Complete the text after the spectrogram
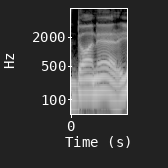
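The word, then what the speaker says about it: Döner: We're probably saying it wrong, too. Turkish people are like Donair. You're actually closer to the correct version. – You got to roll the R.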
